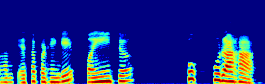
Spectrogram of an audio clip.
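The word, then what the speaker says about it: कुक्कुराः: पैंच कुक्कुराहा। यहाँ पर भी विसर्ग के पहले आ की मात्रा है, इसलिए हम हा का उच्चारण कर रहे हैं।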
